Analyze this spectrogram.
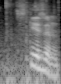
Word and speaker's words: schism: Schism pronunciation.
